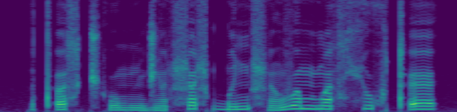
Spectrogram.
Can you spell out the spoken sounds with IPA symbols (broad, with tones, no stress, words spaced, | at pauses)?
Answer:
tʼɐ˧st͡ʃʼu˩mnd͡ʒə̃˩ ɬɐ˥ɬɡ͡bə˧˥ɲɬə̃˩ və˥ mbã˥sçy˥xʷ tʼɛ˥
